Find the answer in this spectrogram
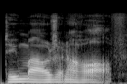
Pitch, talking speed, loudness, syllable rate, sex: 110 Hz, 235 wpm, -16 LUFS, 4.9 syllables/s, male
